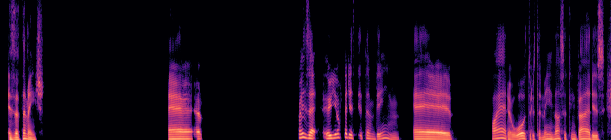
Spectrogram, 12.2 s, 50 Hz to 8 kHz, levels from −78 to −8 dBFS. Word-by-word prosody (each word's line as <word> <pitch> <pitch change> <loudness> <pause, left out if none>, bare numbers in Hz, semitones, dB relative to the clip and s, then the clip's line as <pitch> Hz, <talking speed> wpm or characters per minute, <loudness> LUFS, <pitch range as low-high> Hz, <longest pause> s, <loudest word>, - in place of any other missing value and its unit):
Exatamente. 105 - +1 2.5
Eh 130 0 +3 1.9
Pois 200 -1 +1
é, 160 -3 +3
eu 155 - 0
ia 175 +4 +2
oferecer 185 -6 -4
também, 135 - -6 0.3
eh, 125 -3 +4 0.8
qual 145 +1 0
era 160 - -1
o 95 - -2
outro 145 0 +1
também? 120 +6 -3
Nossa, 135 -2 -3
tem 125 +3 -7
vários. 120 -5 0
130 Hz, 85 wpm, -23 LUFS, 115-150 Hz, 2.5 s, eh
